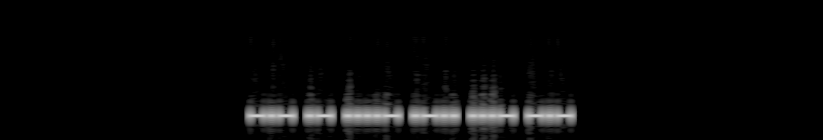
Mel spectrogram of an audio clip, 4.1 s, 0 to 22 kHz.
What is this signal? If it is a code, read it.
Morse code, heard as a keyed tone, about 47 wpm, 700 Hz. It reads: KA4LVK
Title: USA Call Signs - 6 Characters - Repeated 3x - 50wpm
